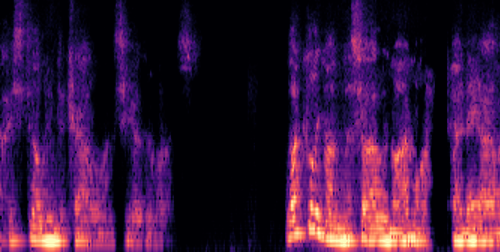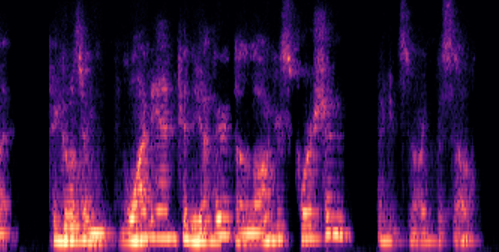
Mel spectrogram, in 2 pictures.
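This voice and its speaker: Speaking in a Canadian accent, a man has a dark, mellow tone that is somewhat breathy. His pace is fairly quick, with big swings in loudness. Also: medium pitch for a man, lively intonation. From Canada. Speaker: travel vlogger. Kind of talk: casual vlog commentary reading from notes. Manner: mumbling.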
